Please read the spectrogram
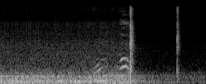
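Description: Steady low rumble of road and engine noise inside a moving car's cabin, which cuts off with a sharp click a little past halfway, leaving a short quiet gap broken by one more click.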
